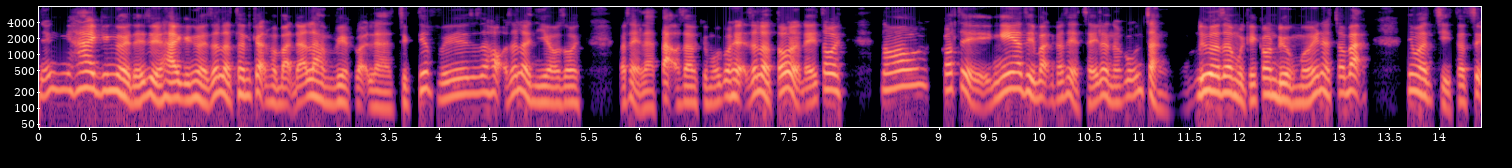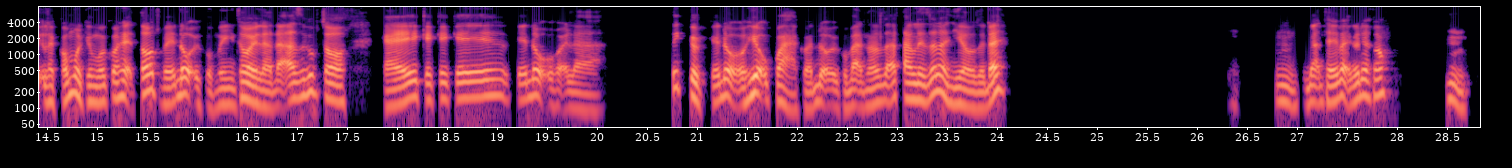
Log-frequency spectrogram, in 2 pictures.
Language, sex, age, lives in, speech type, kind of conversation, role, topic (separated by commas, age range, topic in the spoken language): Vietnamese, male, 20-24, Vietnam, conversation, advice, advisor, Làm sao để lấy lại động lực thăng tiến và xây dựng kế hoạch phát triển phù hợp?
